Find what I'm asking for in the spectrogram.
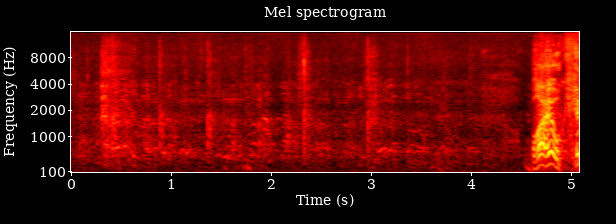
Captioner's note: audience laughs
